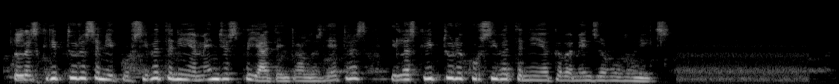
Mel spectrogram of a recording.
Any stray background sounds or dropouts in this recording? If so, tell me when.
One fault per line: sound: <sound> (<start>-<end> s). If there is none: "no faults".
no faults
